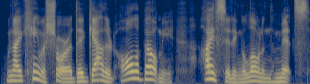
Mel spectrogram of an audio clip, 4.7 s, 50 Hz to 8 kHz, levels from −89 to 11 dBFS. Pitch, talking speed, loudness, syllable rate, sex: 165 Hz, 195 wpm, -18 LUFS, 5.7 syllables/s, male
